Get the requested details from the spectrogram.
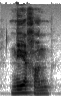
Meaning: downfall
- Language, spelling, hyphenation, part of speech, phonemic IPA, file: Dutch, neergang, neer‧gang, noun, /ˈneːrˌɣɑŋ/, Nl-neergang.ogg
